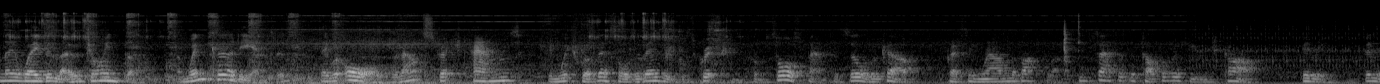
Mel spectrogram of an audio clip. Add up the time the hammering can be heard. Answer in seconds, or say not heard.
not heard.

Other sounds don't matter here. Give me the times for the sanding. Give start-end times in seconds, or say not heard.
not heard.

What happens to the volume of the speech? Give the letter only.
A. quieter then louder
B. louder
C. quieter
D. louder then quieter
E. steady
C.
